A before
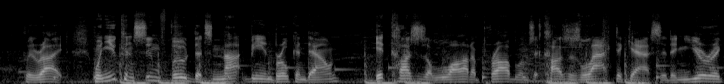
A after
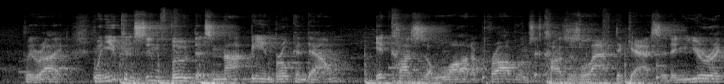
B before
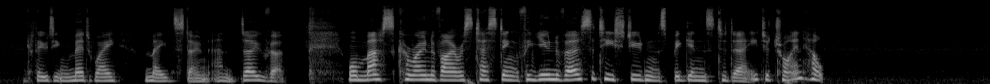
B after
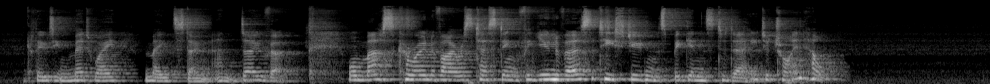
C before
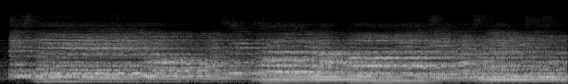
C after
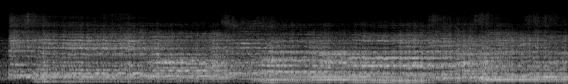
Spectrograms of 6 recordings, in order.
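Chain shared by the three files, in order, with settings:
brickwall limiter −21.5 dBFS
dynamic equaliser 450 Hz, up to −5 dB, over −40 dBFS, Q 0.72
reverb whose tail is shaped and stops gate 310 ms falling, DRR 5 dB
expander for the loud parts 2.5 to 1, over −32 dBFS
loudness normalisation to −24 LKFS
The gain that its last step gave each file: +15.0, +17.0, +10.0 decibels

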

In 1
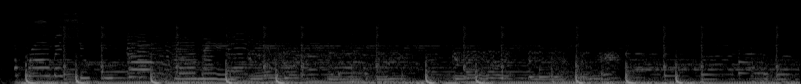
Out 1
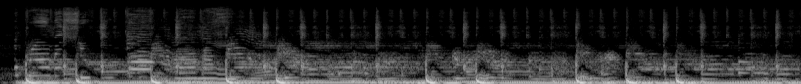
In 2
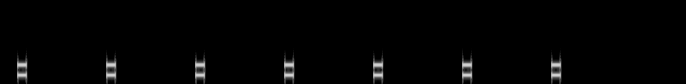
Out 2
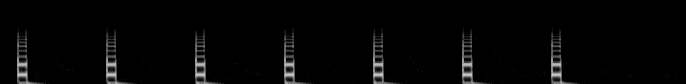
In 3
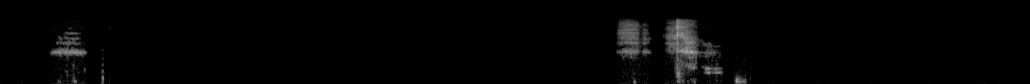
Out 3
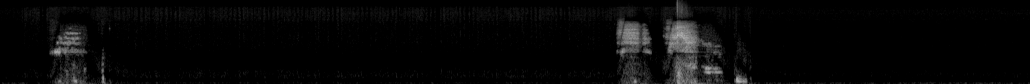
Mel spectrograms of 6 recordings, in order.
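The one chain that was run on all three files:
compressor whose output falls as the input rises −18 dBFS, ratio −0.5
tube saturation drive 18 dB, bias 0.25
phaser swept by the level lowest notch 160 Hz, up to 1,600 Hz, full sweep at −30.5 dBFS
floating-point word with a short mantissa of 6 bits
frequency shifter +16 Hz
loudness normalisation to −23 LKFS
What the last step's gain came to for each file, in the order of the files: +22.0, +11.5, +11.5 decibels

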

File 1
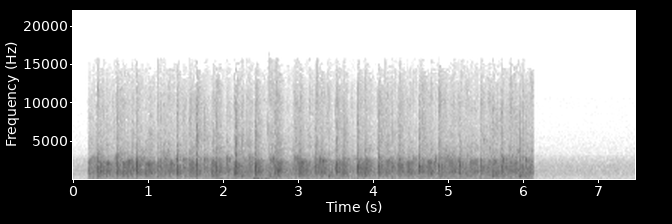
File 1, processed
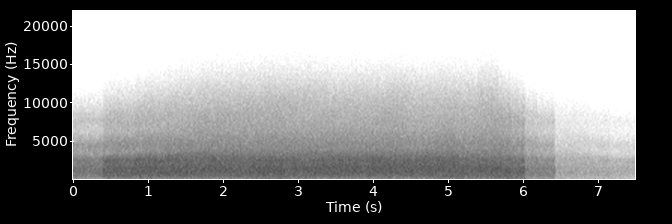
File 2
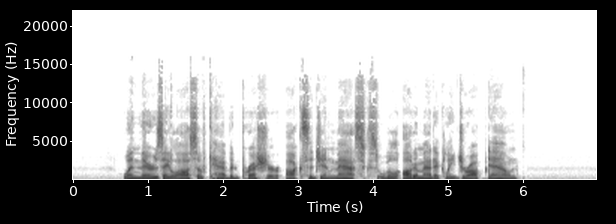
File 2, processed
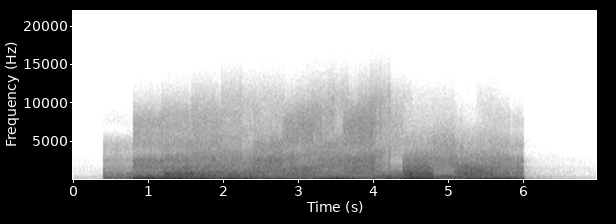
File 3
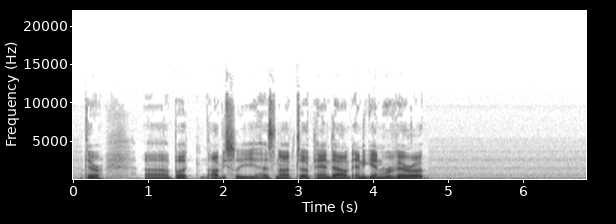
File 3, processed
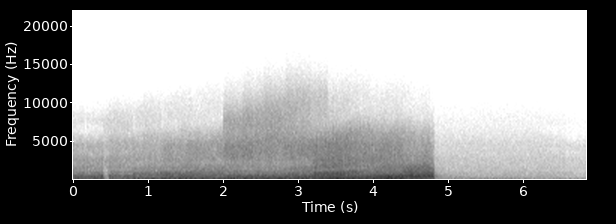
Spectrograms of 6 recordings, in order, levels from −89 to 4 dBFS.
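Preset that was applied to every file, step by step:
spectrum averaged block by block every 400 ms
high-shelf EQ 4,000 Hz −5 dB
cochlear-implant simulation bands 8
delay with pitch and tempo change per echo 470 ms, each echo +2 semitones, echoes 3
coupled-rooms reverb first 0.44 s, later 2.4 s, from −20 dB, DRR 19.5 dB
loudness normalisation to −24 LKFS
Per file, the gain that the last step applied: +11.5, +3.5, +0.5 decibels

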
